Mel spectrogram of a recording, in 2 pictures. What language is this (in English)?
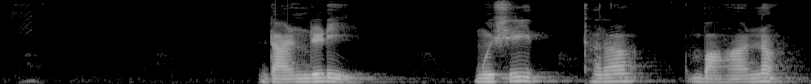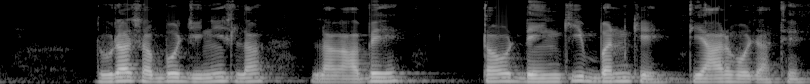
Chhattisgarhi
